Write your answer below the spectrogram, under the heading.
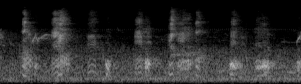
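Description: Cattle egret giving harsh, throaty croaks, about eight short rasping bursts at an uneven pace over three seconds, against a soft background hiss.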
